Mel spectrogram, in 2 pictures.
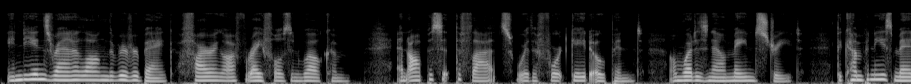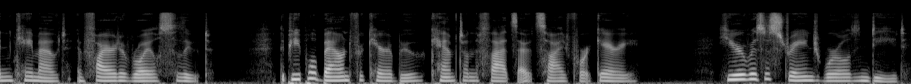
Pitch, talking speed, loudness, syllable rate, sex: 175 Hz, 180 wpm, -21 LUFS, 5.3 syllables/s, female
